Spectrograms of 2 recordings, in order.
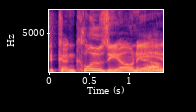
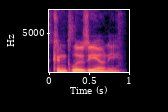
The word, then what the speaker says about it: conclusione: It's conclusione is actually literally how you say it in Italian. I'm not joking. It's conclusione.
